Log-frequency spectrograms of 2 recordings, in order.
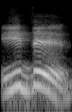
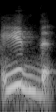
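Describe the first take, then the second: First: The final consonant is released with a bouncing echo. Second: The final consonant stops dead with no echo. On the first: The speaker calls it right. "இந்த மாதிரி அசைக்கணும்" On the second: The speaker calls it wrong. "இத் சொல்லாம"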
